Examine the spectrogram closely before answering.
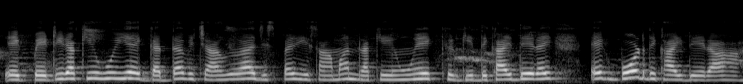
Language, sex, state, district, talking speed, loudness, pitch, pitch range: Hindi, female, Bihar, Darbhanga, 225 wpm, -20 LUFS, 235 Hz, 210-260 Hz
